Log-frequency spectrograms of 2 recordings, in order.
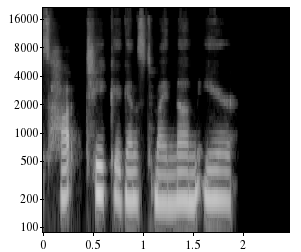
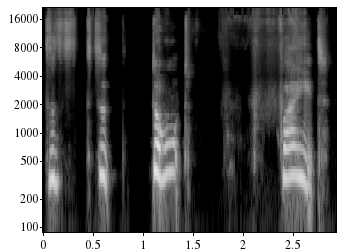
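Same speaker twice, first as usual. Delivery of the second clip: high, stammering plea; shivering plea; 9 semitones higher, 4 dB louder than usual. A narrator's reading. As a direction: beg through chattering teeth. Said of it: "I pleaded".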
